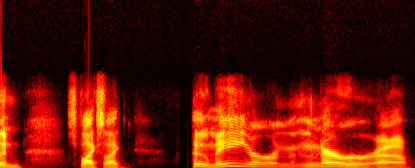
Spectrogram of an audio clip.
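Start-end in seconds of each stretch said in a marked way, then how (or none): 1.9-4.1 drawn-out, badly faked Southern accent. Spike passing himself off as Xander's pal, bad Southern accent. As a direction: put on an unconvincing Southern drawl. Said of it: "put on this really bad fucking, like, Southern accent".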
